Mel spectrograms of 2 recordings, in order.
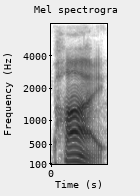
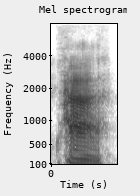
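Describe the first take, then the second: First: It is said in a standard accent. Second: It is said in a West Virginian accent.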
